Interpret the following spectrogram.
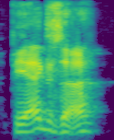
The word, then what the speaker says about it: Piegza: Our guest is Edward, let me look at it because I'll pronounce Piegza, Piegza, Piegza, who is the founder of Classic Journeys, based in Southern California.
